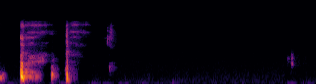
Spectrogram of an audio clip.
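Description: A person coughs on a quiet online class call, giving a few short, close coughs in quick succession near the start, followed by silence and a faint click.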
